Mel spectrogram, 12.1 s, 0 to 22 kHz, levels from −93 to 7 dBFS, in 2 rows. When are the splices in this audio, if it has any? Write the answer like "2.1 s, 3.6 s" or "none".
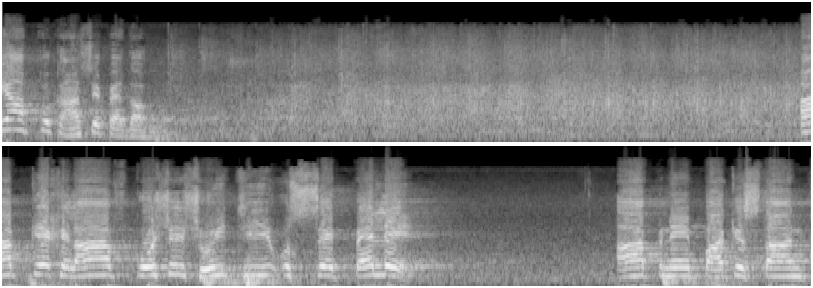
6.0 s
